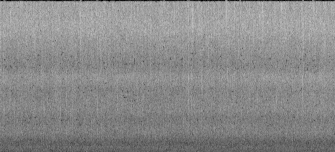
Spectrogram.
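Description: Steady rain hissing on a surface, a constant wash of noise with no pauses and no voices.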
